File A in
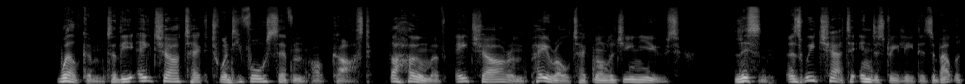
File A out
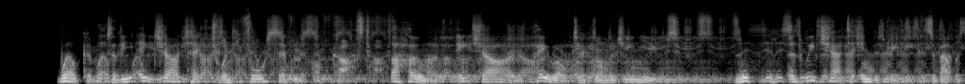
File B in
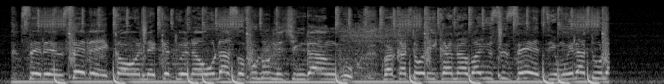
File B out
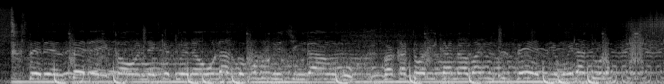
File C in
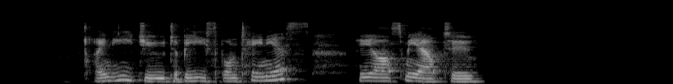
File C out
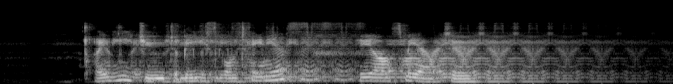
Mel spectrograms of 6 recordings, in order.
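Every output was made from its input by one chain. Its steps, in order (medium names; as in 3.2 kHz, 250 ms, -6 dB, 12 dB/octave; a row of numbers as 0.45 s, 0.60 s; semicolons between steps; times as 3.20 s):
backward echo that repeats 172 ms, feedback 71%, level -9 dB; low-pass that closes with the level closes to 830 Hz, closed at -19.5 dBFS; peak normalisation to -3 dBFS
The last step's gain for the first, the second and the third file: +8.5 dB, +6.5 dB, +12.0 dB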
